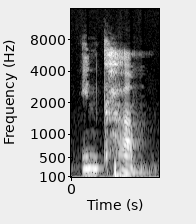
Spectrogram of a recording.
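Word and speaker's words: income: আমরা বলি ইনকাম আর ব্রিটিশ বা আমেরিকান যারা তারা বলে ইনকাম ইন খাম খাম বলে খাম ইন খাম এভাবে বলাটা বেশি ভালো ইনকাম মানে হলো আয়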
